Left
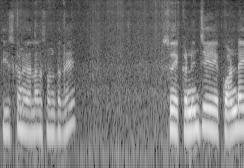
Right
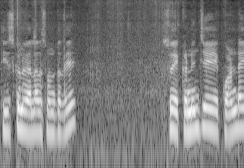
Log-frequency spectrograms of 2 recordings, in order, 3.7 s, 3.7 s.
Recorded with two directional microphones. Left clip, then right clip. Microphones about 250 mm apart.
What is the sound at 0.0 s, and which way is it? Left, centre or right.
Speech, right.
